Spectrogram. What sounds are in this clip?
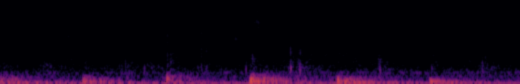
footsteps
